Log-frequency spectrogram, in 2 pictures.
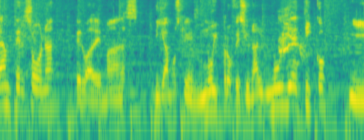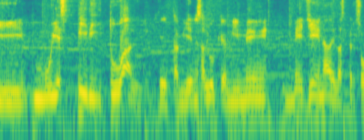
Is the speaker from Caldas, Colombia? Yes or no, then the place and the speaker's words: yes; Caldas, Colombia; accent: paisa; de pronto mi acento no está tan neutro todavía, que es algo que a mucha gente no le gusta, digamos, se siente muy paisa en algunos momentos.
